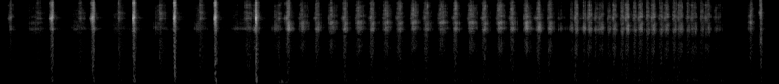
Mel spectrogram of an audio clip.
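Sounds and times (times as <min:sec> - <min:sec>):
wooden rhythm shaker: 0:00.0 - 0:07.7.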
